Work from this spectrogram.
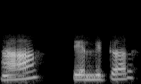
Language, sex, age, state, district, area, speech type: Maithili, female, 45-60, Bihar, Madhepura, rural, conversation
